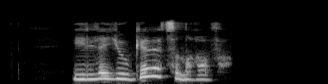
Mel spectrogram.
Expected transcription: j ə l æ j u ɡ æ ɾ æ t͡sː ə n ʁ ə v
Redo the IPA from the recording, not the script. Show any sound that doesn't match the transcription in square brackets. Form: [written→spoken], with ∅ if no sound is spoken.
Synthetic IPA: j ə [l→lː] æ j u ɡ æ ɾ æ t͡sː ə n ʁ ə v

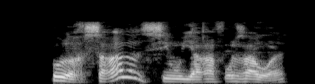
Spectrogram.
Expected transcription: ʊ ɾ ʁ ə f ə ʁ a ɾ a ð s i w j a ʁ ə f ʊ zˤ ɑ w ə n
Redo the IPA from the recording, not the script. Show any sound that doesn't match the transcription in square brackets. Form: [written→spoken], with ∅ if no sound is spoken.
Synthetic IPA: ʊ ɾ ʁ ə [f→s] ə ʁ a ɾ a ð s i w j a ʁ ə f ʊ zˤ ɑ w ə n

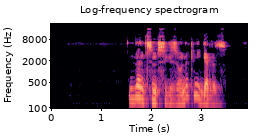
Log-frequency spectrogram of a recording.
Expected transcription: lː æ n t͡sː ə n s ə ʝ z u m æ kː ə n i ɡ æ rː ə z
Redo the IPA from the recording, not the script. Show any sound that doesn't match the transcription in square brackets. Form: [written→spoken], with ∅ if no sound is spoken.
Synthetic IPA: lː æ n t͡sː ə [n→m] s ə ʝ z u [m→n] æ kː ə n i ɡ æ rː ə z

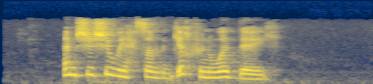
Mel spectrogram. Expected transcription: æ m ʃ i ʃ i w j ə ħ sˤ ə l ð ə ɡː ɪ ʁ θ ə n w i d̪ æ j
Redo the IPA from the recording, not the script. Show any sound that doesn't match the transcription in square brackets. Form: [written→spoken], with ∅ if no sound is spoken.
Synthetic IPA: æ m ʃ i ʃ i w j ə ħ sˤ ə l ð ə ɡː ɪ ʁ [θ→f] ə n w [i→æ] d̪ æ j

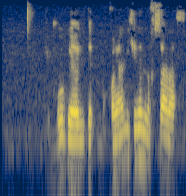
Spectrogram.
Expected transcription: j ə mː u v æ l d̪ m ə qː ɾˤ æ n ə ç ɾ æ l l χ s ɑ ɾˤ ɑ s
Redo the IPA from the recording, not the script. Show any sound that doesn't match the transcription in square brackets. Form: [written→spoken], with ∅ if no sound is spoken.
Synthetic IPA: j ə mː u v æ l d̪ m ə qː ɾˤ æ n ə ç ɾ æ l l χ s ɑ ɾˤ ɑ [s→θ]

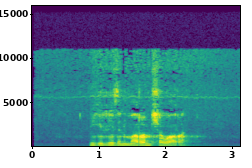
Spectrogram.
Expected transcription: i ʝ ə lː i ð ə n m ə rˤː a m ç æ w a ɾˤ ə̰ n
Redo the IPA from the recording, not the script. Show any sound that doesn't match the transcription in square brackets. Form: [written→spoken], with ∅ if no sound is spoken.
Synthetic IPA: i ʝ ə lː i ð ə n m ə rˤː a m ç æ w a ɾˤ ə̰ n

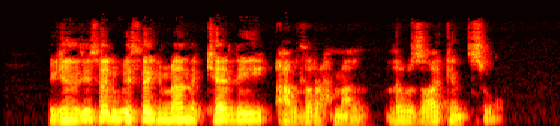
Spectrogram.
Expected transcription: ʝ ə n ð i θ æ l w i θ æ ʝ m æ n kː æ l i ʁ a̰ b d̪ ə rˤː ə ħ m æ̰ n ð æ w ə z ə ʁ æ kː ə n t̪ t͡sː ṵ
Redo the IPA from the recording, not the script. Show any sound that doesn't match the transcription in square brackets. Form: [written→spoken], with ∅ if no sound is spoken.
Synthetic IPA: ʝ ə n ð i θ æ l w i θ æ ʝ m æ n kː æ l i [ʁ→ʕ] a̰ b d̪ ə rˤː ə ħ m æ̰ n ð æ w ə z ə ʁ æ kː ə n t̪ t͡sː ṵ

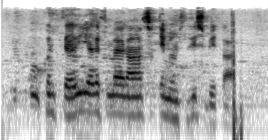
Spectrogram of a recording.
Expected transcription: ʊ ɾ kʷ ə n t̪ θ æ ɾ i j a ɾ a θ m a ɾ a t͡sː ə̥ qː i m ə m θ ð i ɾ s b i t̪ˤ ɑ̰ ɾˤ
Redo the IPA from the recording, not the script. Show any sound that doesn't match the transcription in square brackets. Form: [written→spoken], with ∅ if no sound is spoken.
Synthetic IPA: ʊ ɾ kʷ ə n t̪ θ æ ɾ i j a ɾ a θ m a ɾ a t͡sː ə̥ qː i m ə m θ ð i [ɾ→∅] s b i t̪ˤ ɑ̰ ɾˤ

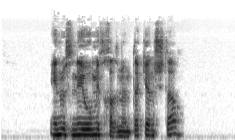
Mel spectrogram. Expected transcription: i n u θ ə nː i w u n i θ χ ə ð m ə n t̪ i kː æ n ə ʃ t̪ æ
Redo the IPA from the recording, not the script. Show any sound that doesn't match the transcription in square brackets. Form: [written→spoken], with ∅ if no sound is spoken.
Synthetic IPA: i n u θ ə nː i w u [n→m] i θ χ ə ð m ə [n→m] t̪ [i→æ] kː æ n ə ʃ t̪ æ

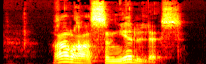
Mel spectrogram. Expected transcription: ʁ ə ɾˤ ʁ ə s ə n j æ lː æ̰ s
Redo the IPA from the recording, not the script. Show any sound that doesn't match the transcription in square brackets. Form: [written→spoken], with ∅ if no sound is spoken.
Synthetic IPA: ʁ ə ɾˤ ʁ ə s ə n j æ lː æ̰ s

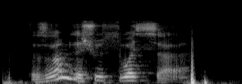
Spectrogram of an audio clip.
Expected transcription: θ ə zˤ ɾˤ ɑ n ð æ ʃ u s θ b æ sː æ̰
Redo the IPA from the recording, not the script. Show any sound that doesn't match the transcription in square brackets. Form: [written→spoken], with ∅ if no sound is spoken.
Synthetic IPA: θ ə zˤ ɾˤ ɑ [n→m] ð æ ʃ u [s→θ] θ [b→w] æ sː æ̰

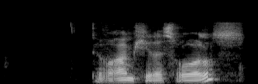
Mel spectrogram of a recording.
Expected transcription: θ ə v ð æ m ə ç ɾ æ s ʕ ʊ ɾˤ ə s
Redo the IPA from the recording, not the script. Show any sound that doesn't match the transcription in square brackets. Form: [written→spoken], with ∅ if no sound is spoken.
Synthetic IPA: θ ə v [ð→ʁ] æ m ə ç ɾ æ s [ʕ→ʁ] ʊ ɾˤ ə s

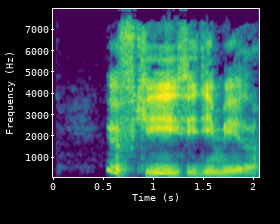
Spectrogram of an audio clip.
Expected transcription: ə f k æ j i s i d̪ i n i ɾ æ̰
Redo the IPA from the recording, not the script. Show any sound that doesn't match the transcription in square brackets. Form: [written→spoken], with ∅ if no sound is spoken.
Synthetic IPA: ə f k [æ→i] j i [s→θ] i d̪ i [n→m] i ɾ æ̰

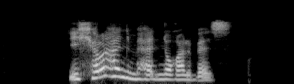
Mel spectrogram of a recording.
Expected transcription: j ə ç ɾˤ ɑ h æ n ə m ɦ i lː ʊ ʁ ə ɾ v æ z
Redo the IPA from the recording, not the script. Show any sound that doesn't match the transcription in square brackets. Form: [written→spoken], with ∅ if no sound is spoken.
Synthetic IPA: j ə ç ɾˤ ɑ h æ n ə m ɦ [i→æ] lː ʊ ʁ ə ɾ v æ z

